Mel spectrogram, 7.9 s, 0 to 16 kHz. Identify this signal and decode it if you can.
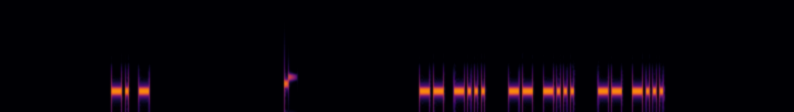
Morse code, heard as a keyed tone, about 34 wpm, 700 Hz. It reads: NT MB MB MB
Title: Canadian Provinces and Territories - Repeated 3x - 35wpm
